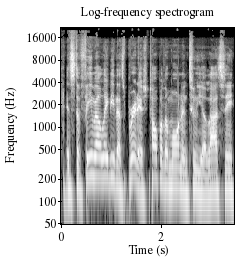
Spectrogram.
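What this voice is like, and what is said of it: Mismatched put-on British-Irish accent. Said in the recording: “That is a different accent”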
